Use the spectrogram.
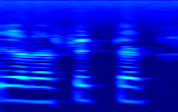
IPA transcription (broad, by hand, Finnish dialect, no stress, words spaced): tielæs sitːe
